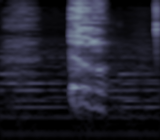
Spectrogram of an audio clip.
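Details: Woman, former pediatric intensive care nurse, with refractory chronic cough lasting over eight weeks despite treatment, vocal cord paralyzed from coughing: a single short, harsh cough over soft music; chronic cough.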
